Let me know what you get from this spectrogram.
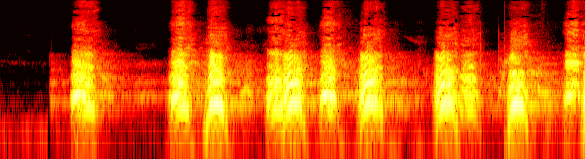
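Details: Dog barking: about nine short, sharp barks over four seconds after a brief pause, some in quick pairs, loud and hoarse with a clear tonal core, against a quiet background.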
